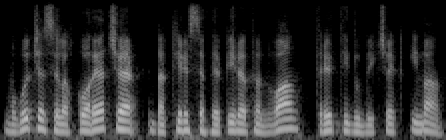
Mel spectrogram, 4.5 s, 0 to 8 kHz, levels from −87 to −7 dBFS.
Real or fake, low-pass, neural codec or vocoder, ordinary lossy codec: fake; 7.2 kHz; codec, 16 kHz, 0.5 kbps, FreqCodec, larger model; Opus, 32 kbps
